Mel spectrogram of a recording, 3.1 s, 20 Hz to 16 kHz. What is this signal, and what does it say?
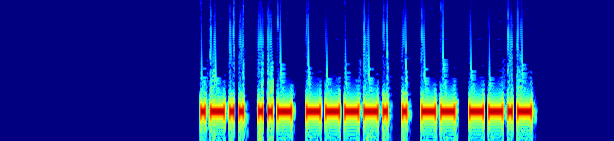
Morse code, heard as a keyed tone, about 50 wpm, 700 Hz. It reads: LU9EMQ
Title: DXCC-100 Call Signs - 6 Characters - Repeated 2x - 50wpm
